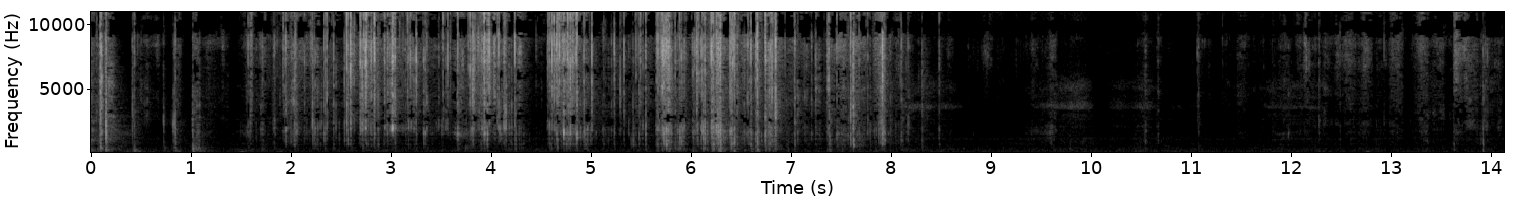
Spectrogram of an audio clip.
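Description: A foil Pokémon booster pack is torn open and its wrapper crinkled, in irregular bursts for about the first eight seconds. After that there are only faint rustles as the cards are handled.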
